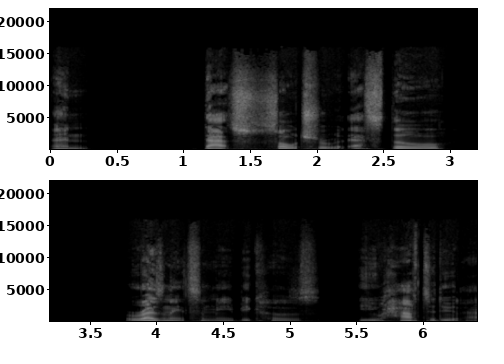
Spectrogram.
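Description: A soft-spoken man at an extremely low pitch, slow pace, with a slightly mellow tone and little pitch movement

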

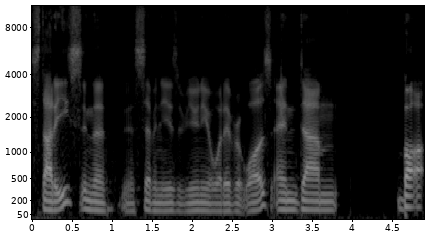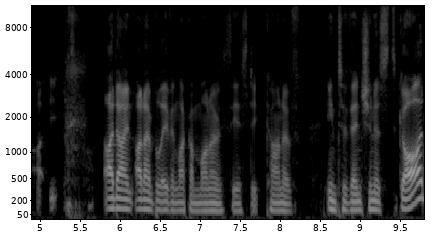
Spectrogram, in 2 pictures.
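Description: Very deep and low in pitch, a man speaks with an Australian accent at a moderate pace. The recording is very clean, with a silent background. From Melbourne, Australia. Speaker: entrepreneur, charity founder. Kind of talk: casual interview chat.

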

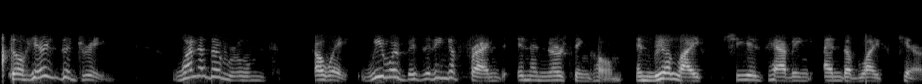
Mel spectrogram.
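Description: Her medium-pitched voice has a slightly husky edge as this woman speaks at a fairly slow pace with lively intonation, the sound dry and close with no echo.

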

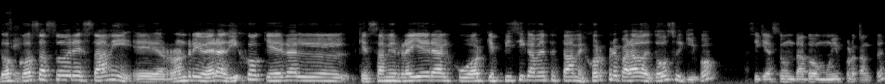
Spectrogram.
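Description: With a Chilean accent, a man talks very fast in a high pitch and leaves hardly any pauses. His intonation is lively. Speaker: NFL fan panelist. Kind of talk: casual chat.

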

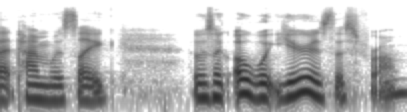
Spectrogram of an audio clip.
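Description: Talking at a fairly quick pace, a woman with an American accent has a plain, everyday voice at a medium pitch, with ordinary pitch variation on a very clean recording with a silent background. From New Jersey. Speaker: graphic designer and upcycling artist. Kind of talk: interview. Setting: studio.

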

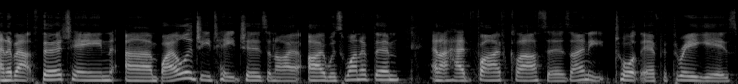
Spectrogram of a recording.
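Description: This speaker has an Australian accent and a moderate pace. The intonation stays fairly even. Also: woman, medium pitch for a woman. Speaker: politician. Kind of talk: interview. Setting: studio.

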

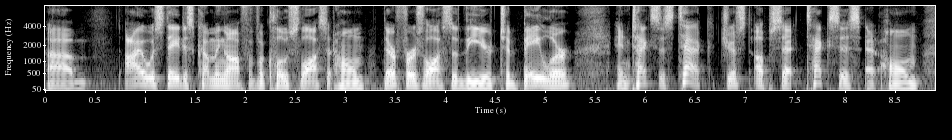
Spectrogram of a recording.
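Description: A man with a plain, everyday voice speaks at a moderate pace and medium pitch with ordinary variation, on a very clean recording with a silent background and a dry, close sound with no echo. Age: 20s. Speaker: sports radio co-host. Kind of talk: casual sports talk.

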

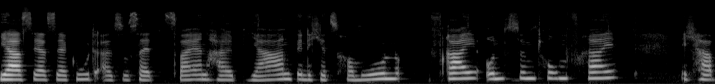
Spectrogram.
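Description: A woman talks at a very slow pace with fairly high pitch and fairly even intonation. The sound is dry and close, with no echo. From Lower Franconia, Bavaria (near Schweinfurt). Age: 30s. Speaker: energy coach. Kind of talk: podcast interview.

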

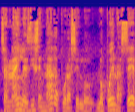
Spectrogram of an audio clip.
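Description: An unremarkable speaking voice belongs to a man who talks fairly quickly, his pitch varying in an ordinary way. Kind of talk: casual chat.

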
